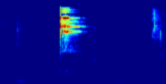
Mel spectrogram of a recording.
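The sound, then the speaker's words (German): Glasses clink together in a toast of 'Prost': one bright, ringing chime that fades over a fraction of a second, followed by a fainter tap and some soft low murmurs around it. “Prost.”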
